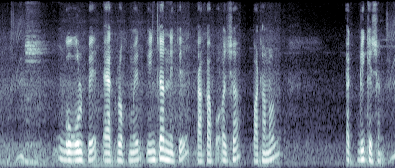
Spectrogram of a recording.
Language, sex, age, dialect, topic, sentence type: Bengali, male, 25-30, Northern/Varendri, banking, statement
